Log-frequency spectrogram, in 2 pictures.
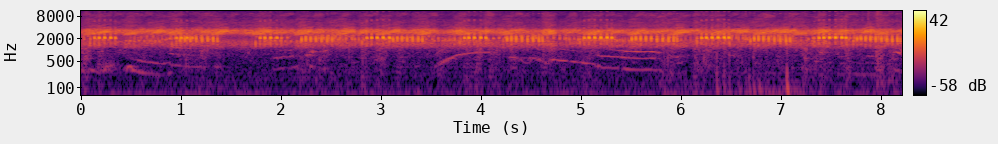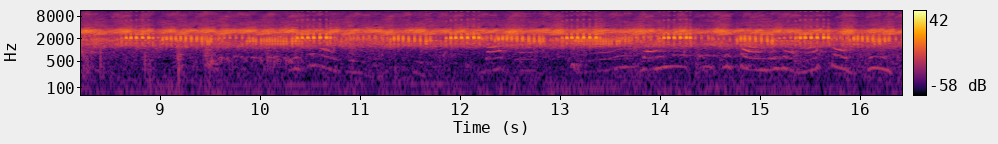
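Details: Frogs chorusing at night in rural flooded rice paddies at the start of frog season, houses nearby in the dark: dense high trilling with louder pulsed bursts about every second, and lower wavering, sliding calls from other frogs mixed in.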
